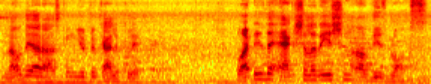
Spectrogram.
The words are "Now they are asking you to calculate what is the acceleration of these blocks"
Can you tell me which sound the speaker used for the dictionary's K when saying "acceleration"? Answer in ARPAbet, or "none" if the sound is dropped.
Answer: K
